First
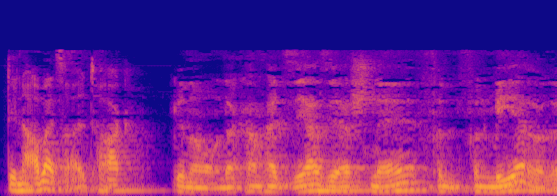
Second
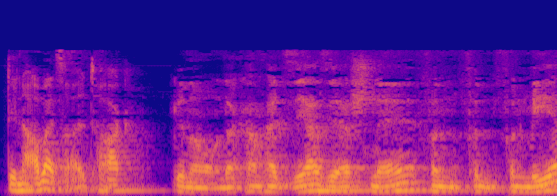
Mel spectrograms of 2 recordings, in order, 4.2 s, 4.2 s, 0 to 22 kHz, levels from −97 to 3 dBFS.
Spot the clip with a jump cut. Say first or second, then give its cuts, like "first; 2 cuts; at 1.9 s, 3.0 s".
first; 1 cut; at 3.2 s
